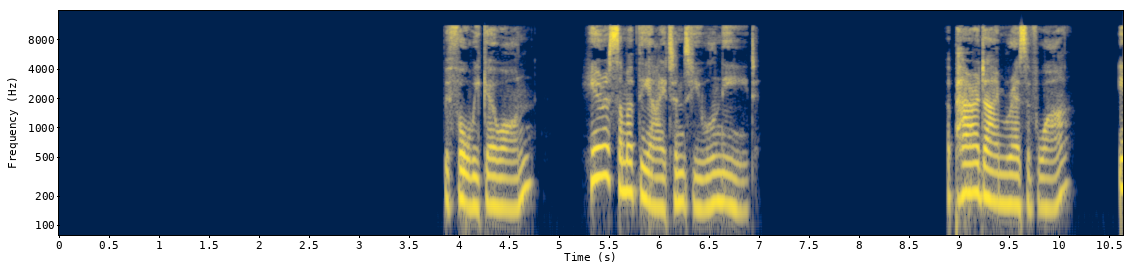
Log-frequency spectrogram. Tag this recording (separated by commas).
Speech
